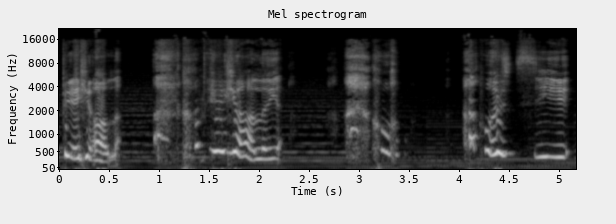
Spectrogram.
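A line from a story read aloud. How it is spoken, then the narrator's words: Anguished crying out. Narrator (Chinese): 实在没有办法继续承受这种折磨了，他扶书般的哭喊道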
